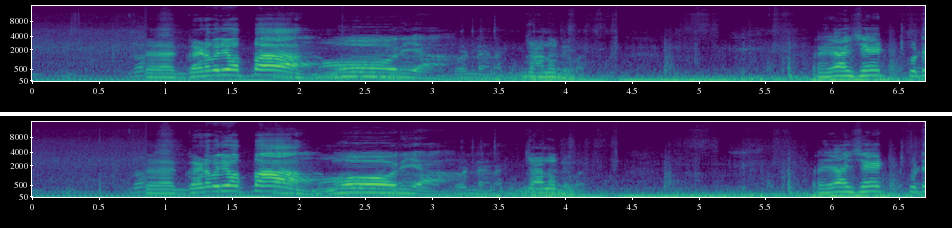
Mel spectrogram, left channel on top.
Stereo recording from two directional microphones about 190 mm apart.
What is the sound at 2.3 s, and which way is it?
Speech, 50° right (ahead or behind).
